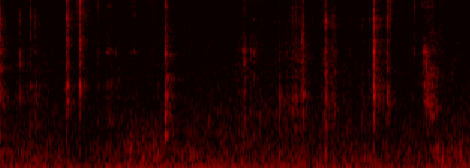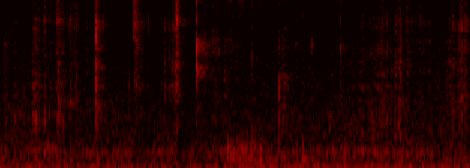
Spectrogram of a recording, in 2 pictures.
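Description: An oval, solid, dry yellow painted soap bar is held in one hand and shaved along its face with a small flat metal blade, sending shavings piling up. Quiet, crisp scraping crackles and sharp bright snaps repeat over a soft hiss, each one dying away almost at once.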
